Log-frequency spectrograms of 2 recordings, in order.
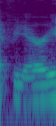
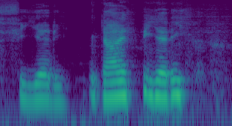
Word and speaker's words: Fieri: and dives okay guy fieri yeah yeah yeah actually you said it wrong it's fiery so yeah all right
